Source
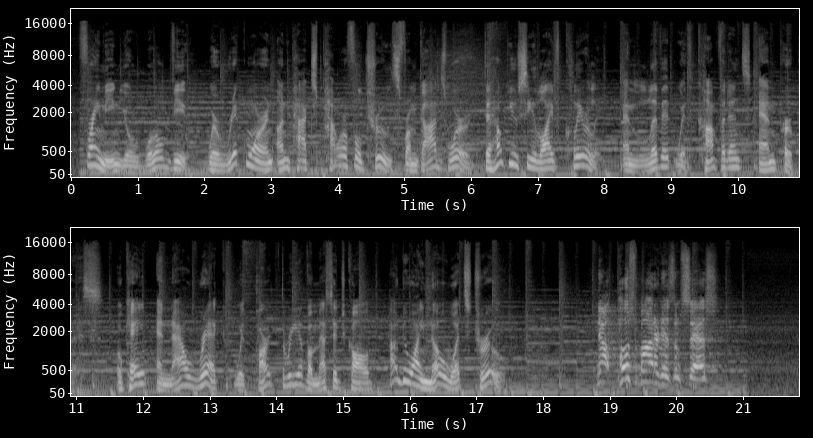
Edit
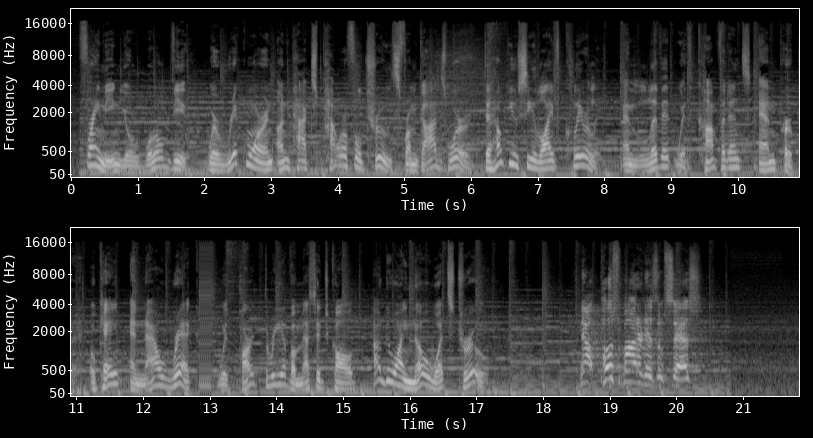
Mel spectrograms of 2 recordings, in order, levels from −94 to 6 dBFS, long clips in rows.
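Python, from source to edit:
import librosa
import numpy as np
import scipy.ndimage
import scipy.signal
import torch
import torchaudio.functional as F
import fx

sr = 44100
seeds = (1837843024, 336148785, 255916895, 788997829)

y = fx.edit(x, sr, fx.cut(start_s=11.08, length_s=0.4),
    fx.stutter(start_s=13.25, slice_s=0.03, count=6), tone=tone)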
